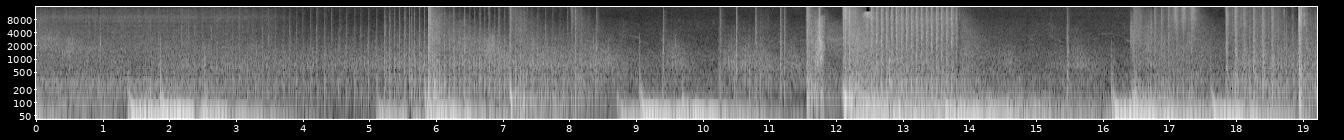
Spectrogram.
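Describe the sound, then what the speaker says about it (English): Gunfire in the World War II shooter Hell Let Loose during a competitive match, with repeated bursts and sharp shots, some heavy loud blasts, alternating with quieter stretches of distant fire. "Commander Cryptonox looks to be gotten shot out of it"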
